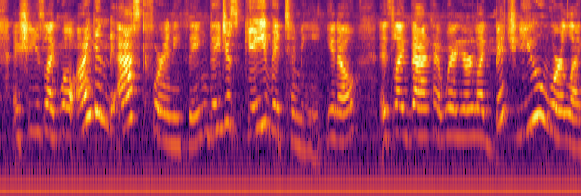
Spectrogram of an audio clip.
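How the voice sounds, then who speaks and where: A woman speaks in an animated tone with hardly any pauses, her voice carrying an audible room echo over noticeable background noise. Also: moderate pace. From Netherlands. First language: Dutch. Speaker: tarot reader, livestreamer. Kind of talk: casual livestream chat. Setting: live stream.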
